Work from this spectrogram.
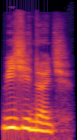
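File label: "визинӧдз", Komi, female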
